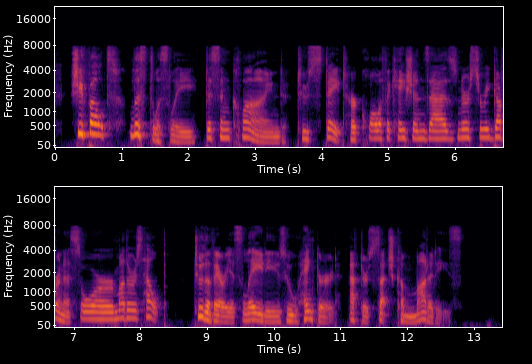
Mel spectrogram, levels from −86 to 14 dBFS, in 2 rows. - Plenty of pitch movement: Yes, wide, 7.5 semitones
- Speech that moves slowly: Yes, slow, 105 wpm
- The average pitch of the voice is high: No, medium, 170 Hz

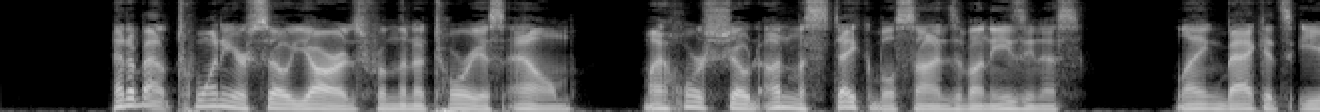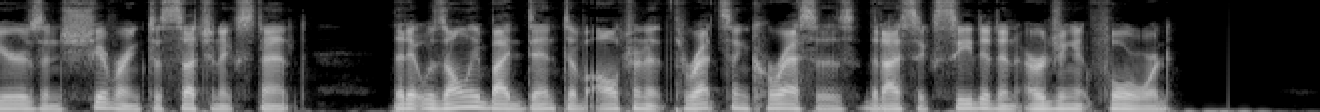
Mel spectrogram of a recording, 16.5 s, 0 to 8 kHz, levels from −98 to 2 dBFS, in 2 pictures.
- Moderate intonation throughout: Yes, average, 3.8 semitones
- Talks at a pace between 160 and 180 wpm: Yes, average, 165 wpm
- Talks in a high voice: No, low, 105 Hz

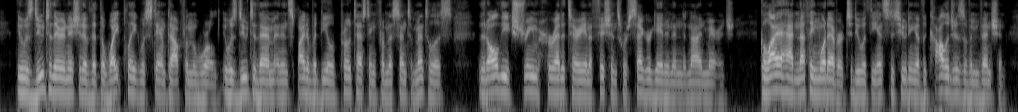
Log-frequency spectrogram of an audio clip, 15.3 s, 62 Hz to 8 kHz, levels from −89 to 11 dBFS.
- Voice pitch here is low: Yes, low, 125 Hz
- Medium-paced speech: No, fast, 225 wpm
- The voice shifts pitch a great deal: No, average, 2.7 semitones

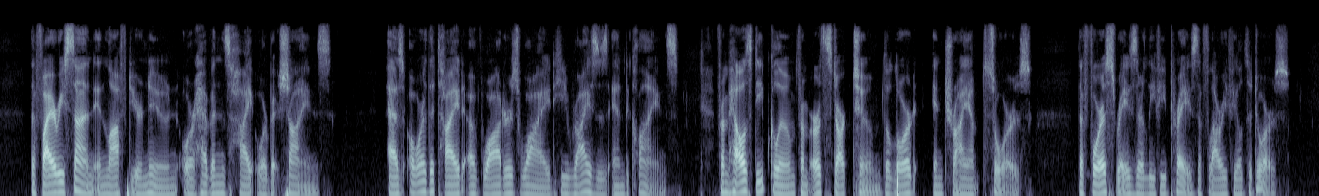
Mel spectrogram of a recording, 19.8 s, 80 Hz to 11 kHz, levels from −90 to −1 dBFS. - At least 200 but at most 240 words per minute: No, average, 140 wpm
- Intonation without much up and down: Yes, narrow, 2.1 semitones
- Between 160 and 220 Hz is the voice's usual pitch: No, low, 105 Hz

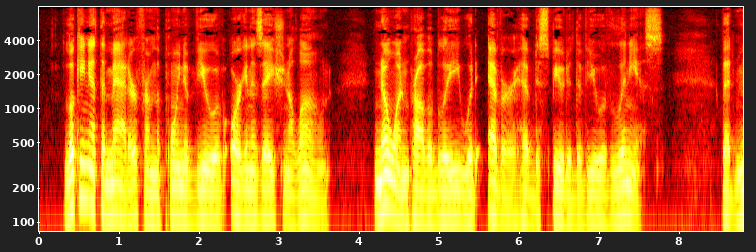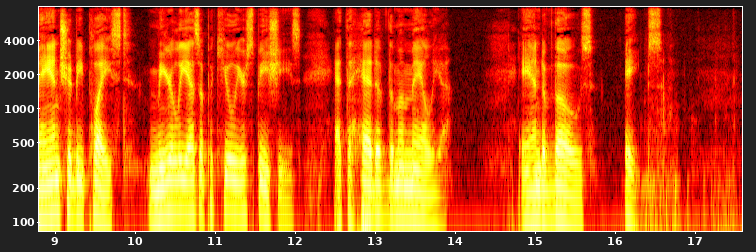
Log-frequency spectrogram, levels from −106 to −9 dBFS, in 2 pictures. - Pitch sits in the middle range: No, very low, 95 Hz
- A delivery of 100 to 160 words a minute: Yes, average, 145 wpm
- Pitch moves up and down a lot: No, average, 2.9 semitones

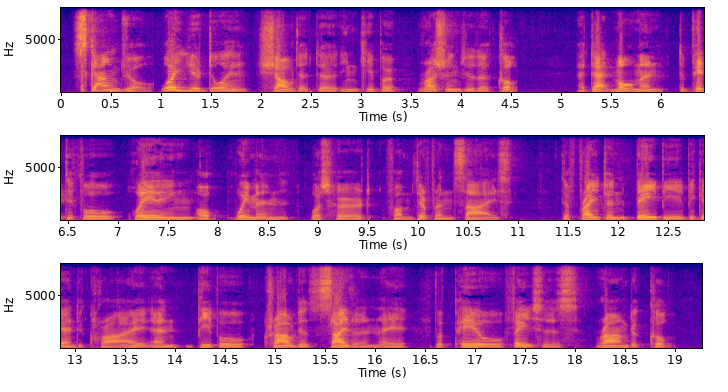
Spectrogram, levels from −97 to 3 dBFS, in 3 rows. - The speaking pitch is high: No, low, 135 Hz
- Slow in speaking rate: Yes, slow, 130 wpm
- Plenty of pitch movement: No, average, 3.3 semitones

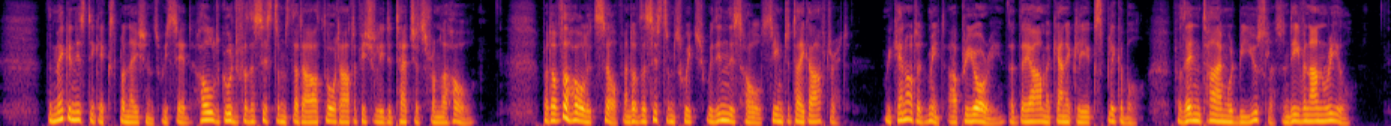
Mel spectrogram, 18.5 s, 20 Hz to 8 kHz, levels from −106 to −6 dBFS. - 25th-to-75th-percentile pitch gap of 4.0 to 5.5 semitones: No, average, 3.4 semitones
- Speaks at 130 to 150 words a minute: No, average, 180 wpm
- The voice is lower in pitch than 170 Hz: Yes, low, 135 Hz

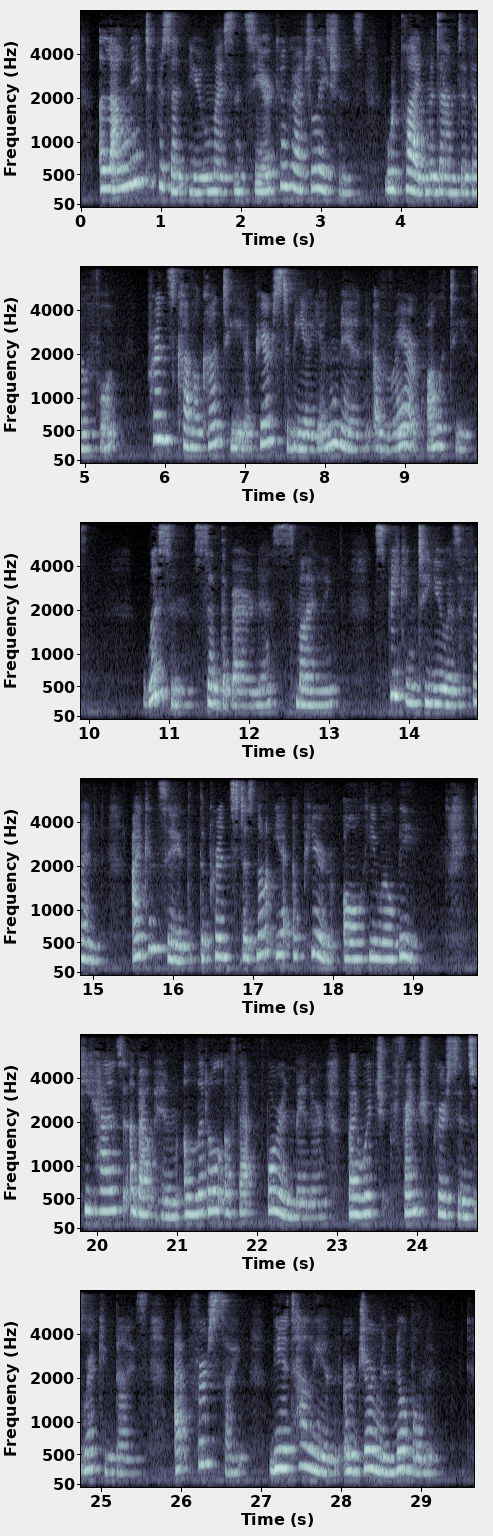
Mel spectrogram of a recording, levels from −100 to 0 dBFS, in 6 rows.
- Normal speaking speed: Yes, average, 145 wpm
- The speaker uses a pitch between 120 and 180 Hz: No, very high, 255 Hz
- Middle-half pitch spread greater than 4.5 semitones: No, average, 4.2 semitones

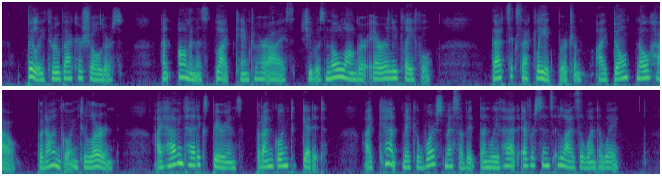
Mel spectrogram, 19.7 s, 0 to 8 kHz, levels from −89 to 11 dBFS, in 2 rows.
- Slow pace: No, average, 175 wpm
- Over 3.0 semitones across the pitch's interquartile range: Yes, average, 4.3 semitones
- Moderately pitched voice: Yes, medium, 180 Hz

